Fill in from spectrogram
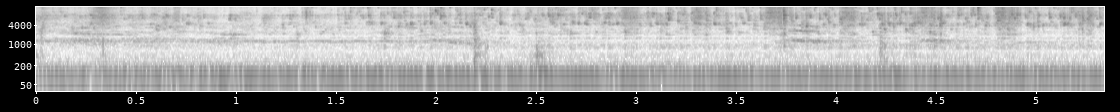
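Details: Low steady hum with faint dripping water and scattered soft clicks indoors, no animal calls heard.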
